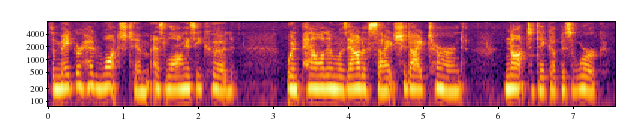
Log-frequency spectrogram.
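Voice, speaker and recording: A woman narrating a children's storybook in a gentle, deliberate storytelling manner, as a nanny would to a small child. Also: medium pitch, gravelly.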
